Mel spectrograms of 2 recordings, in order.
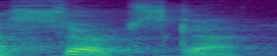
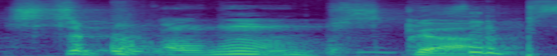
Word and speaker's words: Srpska: And the Republika Srpska. I know it looks like it's pronounced Srpska.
